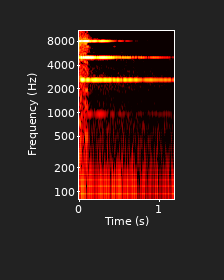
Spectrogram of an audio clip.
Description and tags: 22nd chime on a mark tree with 23 chimes
barchime, marktree, chime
